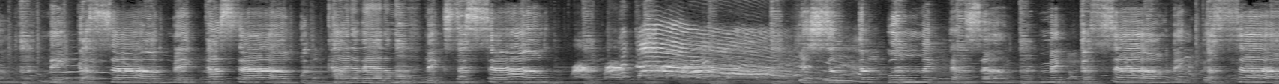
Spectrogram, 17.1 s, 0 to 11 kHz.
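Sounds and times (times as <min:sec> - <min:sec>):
children and adult singing: 0:00.0 - 0:07.5, 0:08.1 - 0:17.0
guitar accompaniment: 0:00.0 - 0:17.0
high voice sliding down: 0:10.6 - 0:11.8.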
